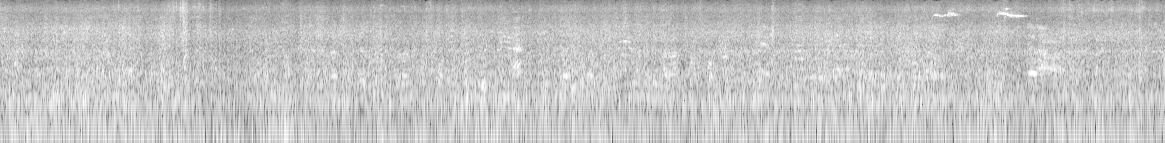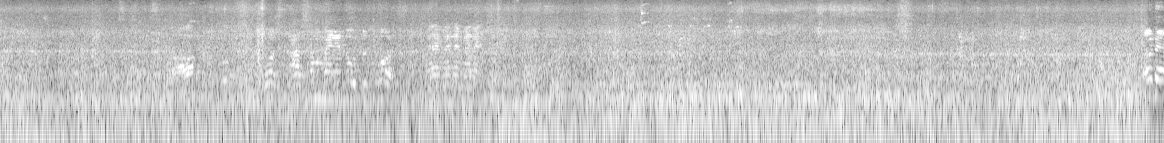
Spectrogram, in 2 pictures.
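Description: A bus engine drones steadily from inside the cabin.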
